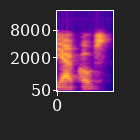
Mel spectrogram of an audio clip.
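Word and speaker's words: Jakobs: Jacobs, en realidad se pronuncia Jacobs, que era un central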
